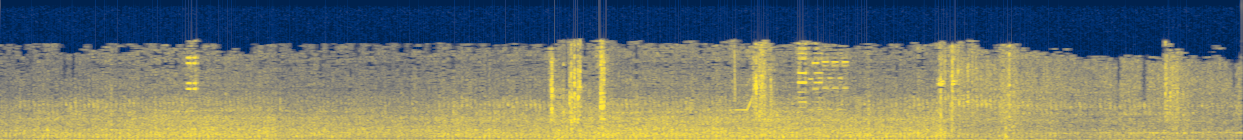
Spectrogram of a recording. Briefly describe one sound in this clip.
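A truck engine rumbles steadily at a distance.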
